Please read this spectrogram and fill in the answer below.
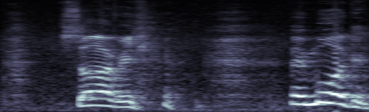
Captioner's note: laughing; laughs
